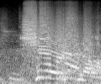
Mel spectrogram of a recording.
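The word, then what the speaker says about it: cheers: 그럼 영어로는 어떻게 하느냐 제일 많이 쓰는 말이 치얼스라고 하는데 자 한번 부딪히면서 한번 해 보겠습니다 시작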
